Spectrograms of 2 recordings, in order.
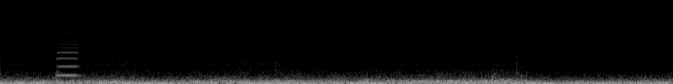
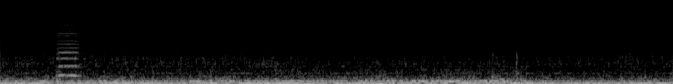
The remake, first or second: second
